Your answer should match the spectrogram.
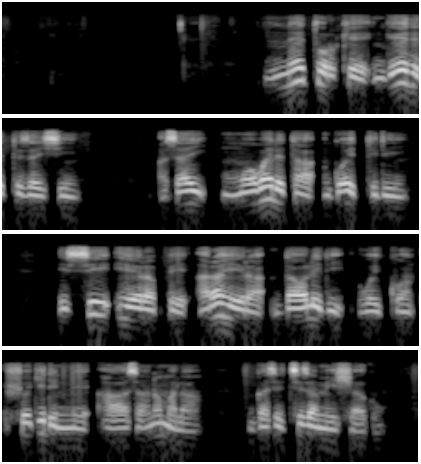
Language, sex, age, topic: Gamo, male, 25-35, government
